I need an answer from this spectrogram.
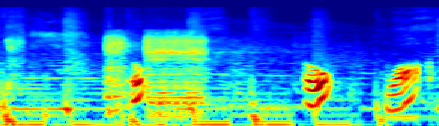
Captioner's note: wrong answer noise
